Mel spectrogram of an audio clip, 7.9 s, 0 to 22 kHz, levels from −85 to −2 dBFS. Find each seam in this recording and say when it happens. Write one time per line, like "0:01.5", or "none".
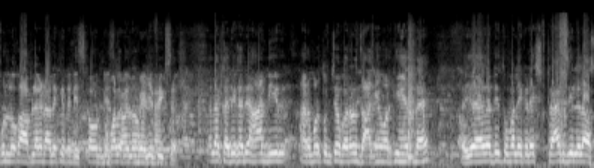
0:02.8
